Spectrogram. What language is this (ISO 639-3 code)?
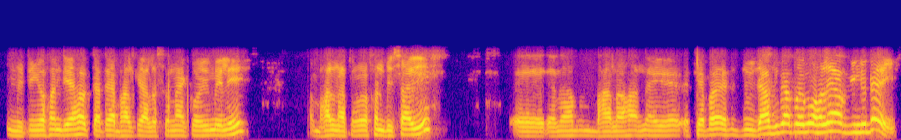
asm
